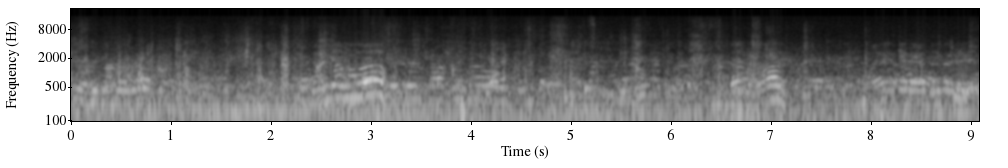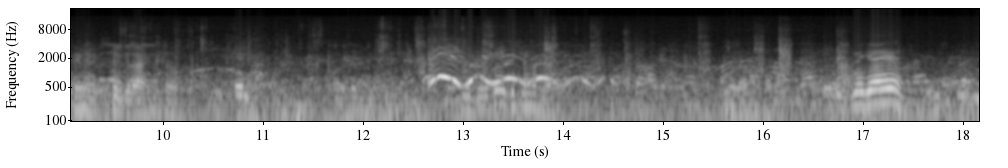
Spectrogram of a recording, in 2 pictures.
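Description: Men talk loudly nearby in a busy outdoor crowd.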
